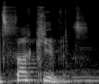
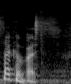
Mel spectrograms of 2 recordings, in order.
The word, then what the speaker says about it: succubus: suck you suck you you've got to pronounce the U JN you've really got to pronounce suck of us suck of us it's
